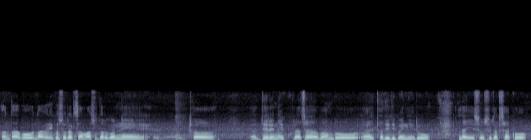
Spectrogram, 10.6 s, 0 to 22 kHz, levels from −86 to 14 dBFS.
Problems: background sounds at intervals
